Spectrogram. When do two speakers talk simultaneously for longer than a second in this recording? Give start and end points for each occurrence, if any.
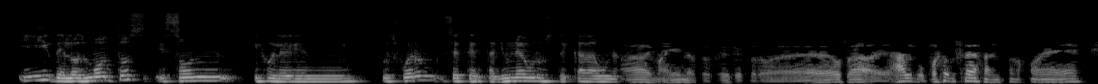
none

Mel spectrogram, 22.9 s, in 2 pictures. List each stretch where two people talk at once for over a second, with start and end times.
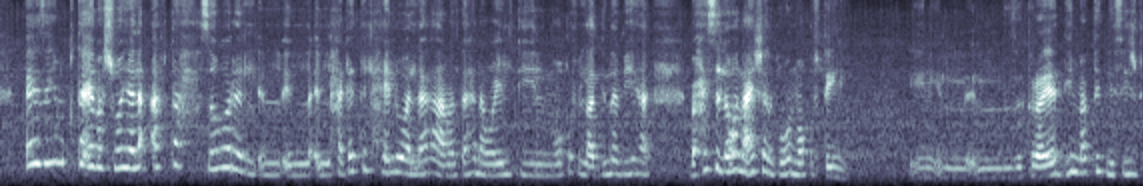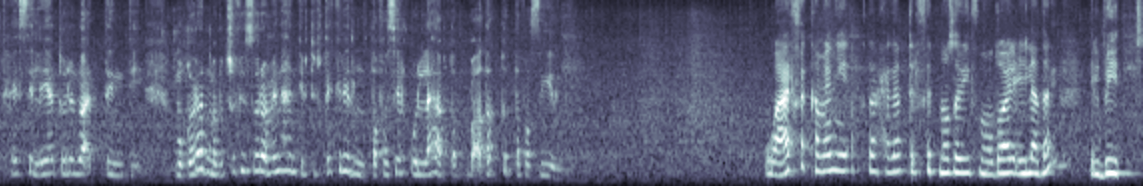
none

